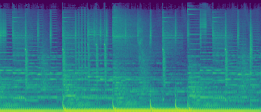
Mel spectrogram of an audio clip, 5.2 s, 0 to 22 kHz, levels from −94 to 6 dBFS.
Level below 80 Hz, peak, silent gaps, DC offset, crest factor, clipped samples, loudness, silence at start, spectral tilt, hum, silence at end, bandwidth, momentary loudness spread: -12 dBFS; -2 dBFS; none; under 0.1%; 10 dB; under 0.1%; -18 LUFS; 0 s; -3.5 dB/octave; none; 0 s; 17 kHz; 5 LU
